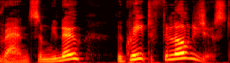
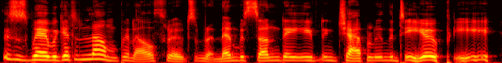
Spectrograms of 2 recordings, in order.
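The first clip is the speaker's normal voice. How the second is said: mocking Devine; 12 semitones higher than usual. A narrator's reading. Devine mocks school sentiment.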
